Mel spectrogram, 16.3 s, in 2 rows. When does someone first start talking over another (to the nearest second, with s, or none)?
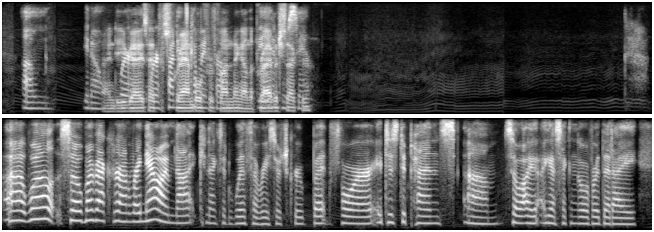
1 s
